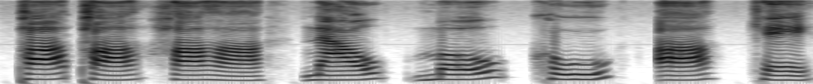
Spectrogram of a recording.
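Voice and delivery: words broken up syllable by syllable. Sounding out a long name after being told to break it into pieces, broken into syllables. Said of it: "You got to break it down into like five pieces".

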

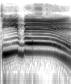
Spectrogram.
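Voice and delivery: very loud, high-pitched full-volume yell. Calling someone from another room: yelling a name. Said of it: "I'm gonna have to yell".

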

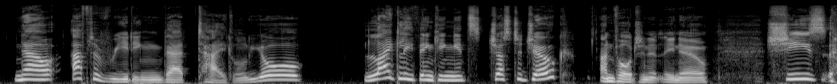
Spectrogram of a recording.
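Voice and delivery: put-on English accent, attempted. Reading aloud after a title, in an attempted English accent. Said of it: "Should I try my English accent?".

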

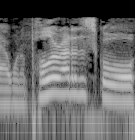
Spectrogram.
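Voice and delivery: plain

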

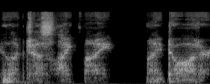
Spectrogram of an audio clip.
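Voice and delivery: unsettling, breath-heavy, hushed lean-in whisper. Retelling Joe Biden leaning over a girl at a school: creepy whisper imitating Joe Biden. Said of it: "creepy whisper".

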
